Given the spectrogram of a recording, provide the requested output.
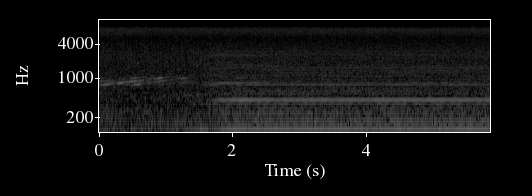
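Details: New bench grinder with two different stones, first power-up after the old grinder broke; motor winds up with a rising whine for about two seconds, then settles to a steady, even hum with no wobble or rubbing: normal running.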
